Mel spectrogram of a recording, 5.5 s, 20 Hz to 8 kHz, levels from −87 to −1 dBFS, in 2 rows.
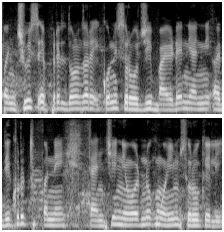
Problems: none marked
